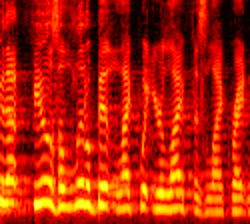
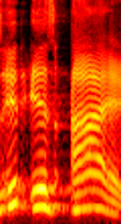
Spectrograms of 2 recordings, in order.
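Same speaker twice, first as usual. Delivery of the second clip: put-on old-style Shakespearean stage accent and delivery. Retelling Jesus speaking in the middle of the storm, in a Shakespearean accent. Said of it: "in his best Shakespearean accent says".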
